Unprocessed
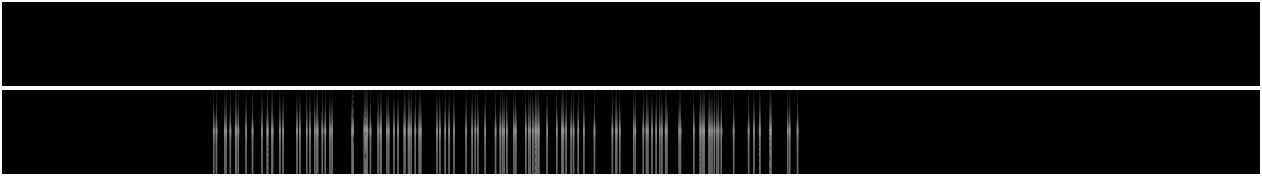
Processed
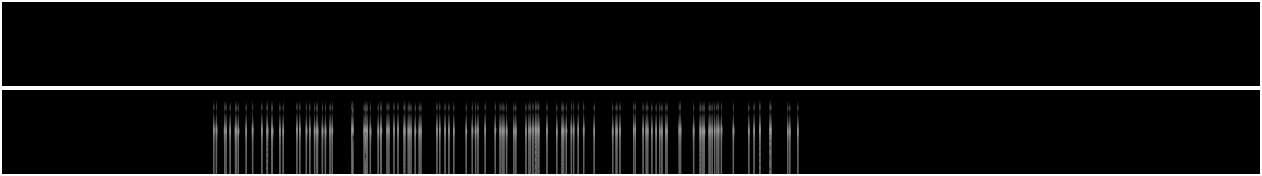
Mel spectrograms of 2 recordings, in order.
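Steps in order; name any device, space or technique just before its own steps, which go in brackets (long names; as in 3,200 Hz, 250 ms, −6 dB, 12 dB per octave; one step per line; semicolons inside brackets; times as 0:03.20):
compact cassette (soft clipping −9.5 dBFS, distortion −13 dB; low-pass filter 9,400 Hz 12 dB per octave; tape wow and flutter; white noise bed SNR 37 dB)
level +3 dB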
